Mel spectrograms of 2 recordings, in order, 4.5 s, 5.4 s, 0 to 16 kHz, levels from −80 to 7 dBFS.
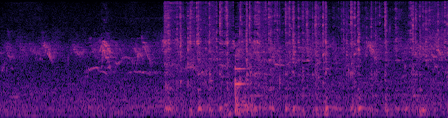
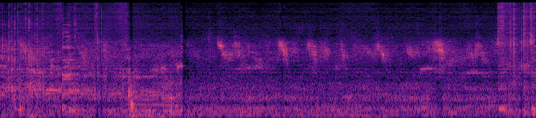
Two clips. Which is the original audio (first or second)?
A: first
